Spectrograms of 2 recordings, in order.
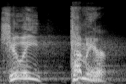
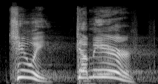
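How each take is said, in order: First: It is said in an angry tone. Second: It is said in a friendly tone.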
